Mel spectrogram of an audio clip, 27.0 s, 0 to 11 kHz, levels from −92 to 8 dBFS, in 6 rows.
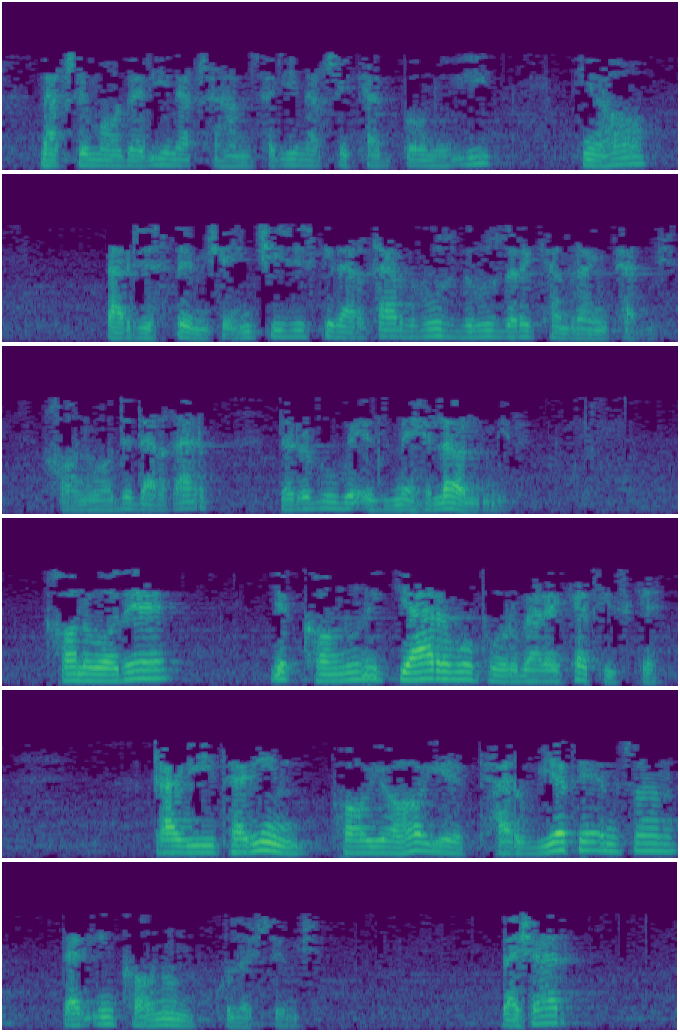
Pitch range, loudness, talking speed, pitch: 110-135 Hz, -31 LUFS, 115 wpm, 120 Hz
